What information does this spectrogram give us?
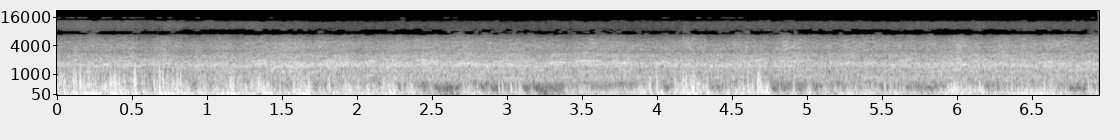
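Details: Migrating snow geese in Delaware, USA, heard as a massed chorus of rapid, overlapping honking calls, many per second, loudest at the start, forming an unbroken wall of goose voices over low rumble.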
